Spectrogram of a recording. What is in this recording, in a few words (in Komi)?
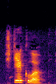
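"стеклӧ", Komi, female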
